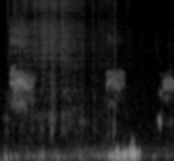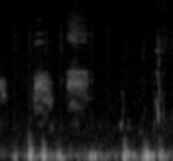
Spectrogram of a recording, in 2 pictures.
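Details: Iranian partridge female with her chicks: a series of short, harsh, buzzy notes spaced roughly every half second to second, over heavy low thumping and rumbling noise close to the recorder.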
